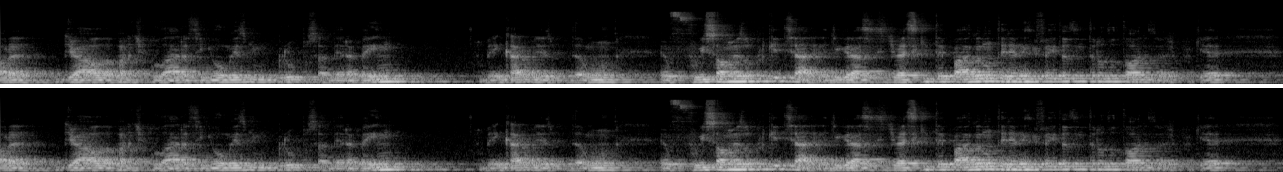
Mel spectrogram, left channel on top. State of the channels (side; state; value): both; normal; correlation 0.98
